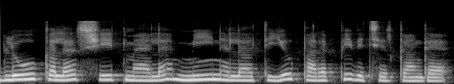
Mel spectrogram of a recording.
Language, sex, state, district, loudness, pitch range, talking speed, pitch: Tamil, female, Tamil Nadu, Nilgiris, -14 LUFS, 185-220 Hz, 105 wpm, 200 Hz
